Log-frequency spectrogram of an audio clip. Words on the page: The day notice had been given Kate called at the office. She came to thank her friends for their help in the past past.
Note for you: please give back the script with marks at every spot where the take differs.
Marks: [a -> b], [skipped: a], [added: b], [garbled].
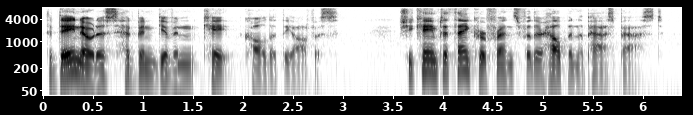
The day notice had been given Kate called at the office. She came to thank her friends for their help in the past past.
